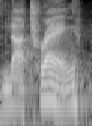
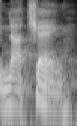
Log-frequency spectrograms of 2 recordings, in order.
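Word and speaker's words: Nha Trang: n, separate word t, which in Vietnamese tr is pronounced cha, not tra. So, if you've looked at the uh coastal city of of what you might think is Natrang, it's actually Nachang.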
